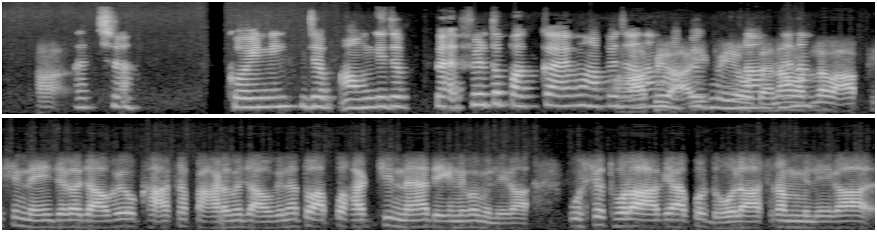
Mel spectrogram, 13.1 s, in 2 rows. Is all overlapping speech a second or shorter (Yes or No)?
No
